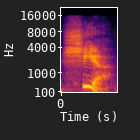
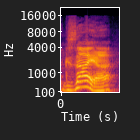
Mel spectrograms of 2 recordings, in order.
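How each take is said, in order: First: The word begins with an sh sound. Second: The word does not begin with sh. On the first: The speaker calls it right. "it's a sh sound" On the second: The speaker calls it wrong. "it's not Xia"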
